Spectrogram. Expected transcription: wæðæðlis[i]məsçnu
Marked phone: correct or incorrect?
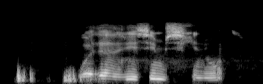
correct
